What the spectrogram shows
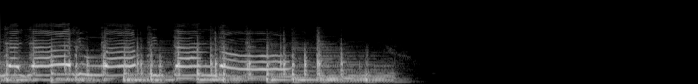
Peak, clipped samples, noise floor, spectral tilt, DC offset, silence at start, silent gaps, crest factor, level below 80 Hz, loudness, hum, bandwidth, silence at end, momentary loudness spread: -4 dBFS; under 0.1%; -50 dBFS; -8 dB/octave; under 0.1%; 0 s; none; 18 dB; -72 dBFS; -19 LUFS; none; 7.2 kHz; 2.95 s; 8 LU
